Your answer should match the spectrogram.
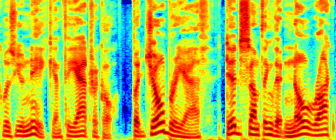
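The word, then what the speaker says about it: Jobriath: His name was Joe Briath, pronounced Joe Briath.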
